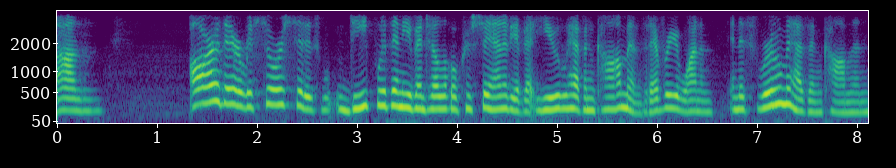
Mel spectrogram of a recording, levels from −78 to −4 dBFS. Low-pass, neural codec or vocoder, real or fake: 3.6 kHz; codec, 16 kHz in and 24 kHz out, 0.6 kbps, FocalCodec, streaming, 4096 codes; fake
